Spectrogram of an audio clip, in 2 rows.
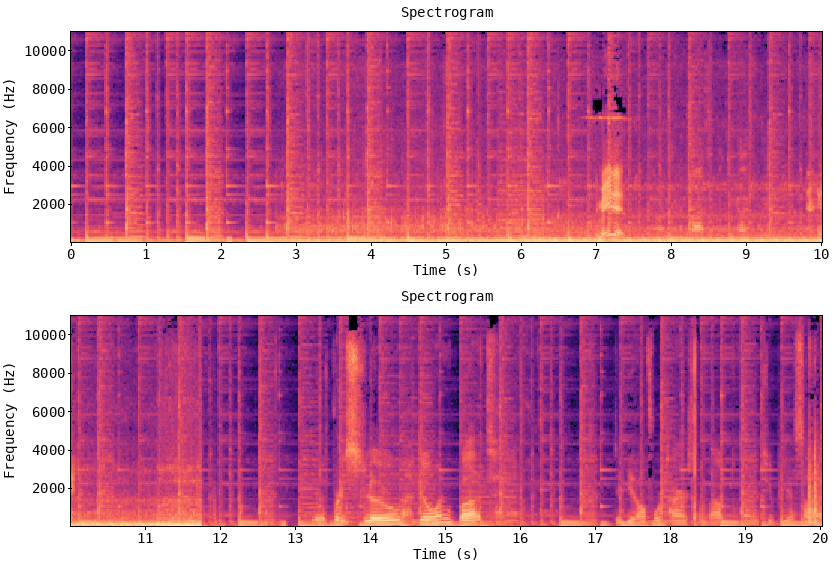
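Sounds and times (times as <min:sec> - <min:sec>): engine rumbling: 0:00.0 - 0:12.4.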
